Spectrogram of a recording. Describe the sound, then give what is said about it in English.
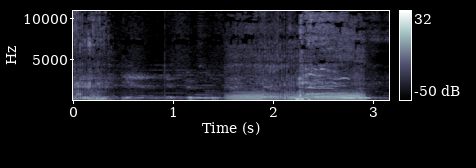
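A voice makes buzzy, drawn-out fart noises with the lips, several sputtering bursts in a row, fairly loud, with no clear words. “Yeah, that's what you do. Big farts.”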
